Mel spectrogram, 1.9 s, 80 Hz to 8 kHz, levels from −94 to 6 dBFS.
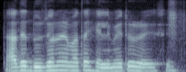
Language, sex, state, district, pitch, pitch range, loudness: Bengali, male, West Bengal, Cooch Behar, 155 Hz, 145-165 Hz, -16 LUFS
